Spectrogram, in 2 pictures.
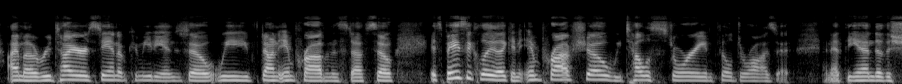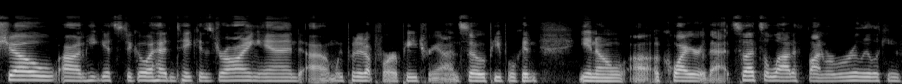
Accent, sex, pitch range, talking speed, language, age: American, female, 175-200 Hz, 230 wpm, English, 30-49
